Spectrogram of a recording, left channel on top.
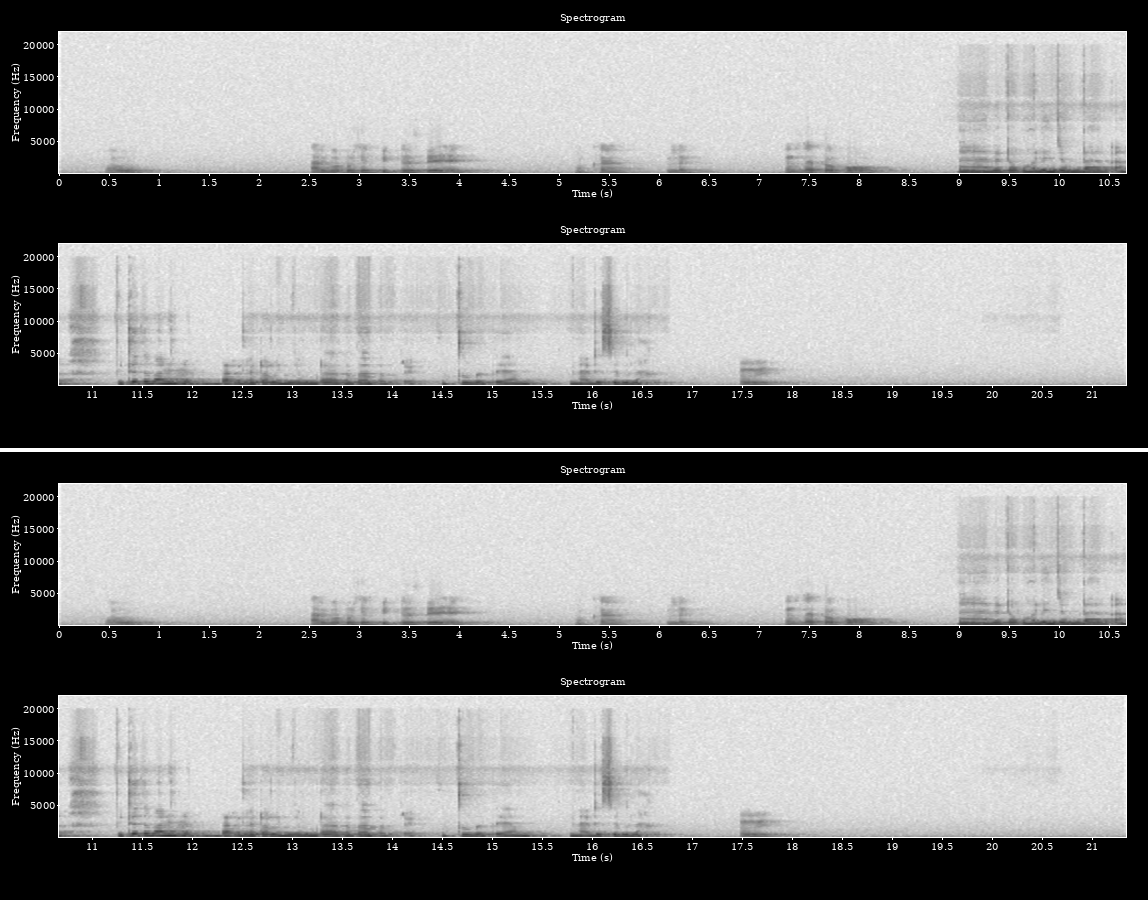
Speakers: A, in the centre; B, on the left.
A: ᱦᱳᱭ ᱾ ᱟᱨ ᱜᱳᱰᱳ ᱡᱮᱹᱞ ᱯᱤᱴᱷᱟᱹ ᱥᱮ ᱚᱱᱠᱟ ᱞᱮᱜ-ᱞᱮᱴᱚ ᱠᱚ
B: ᱦᱮᱸ ᱞᱮᱴᱚ ᱠᱚᱦᱚᱸ ᱞᱤᱧ ᱡᱚᱢ ᱵᱟᱲᱟᱣ ᱠᱟᱜᱼᱟ ᱯᱤᱴᱷᱟᱹ ᱫᱚ ᱵᱟᱝ
A: ᱦᱳᱭ
B: ᱞᱤᱧ ᱡᱚᱢ ᱟᱨᱦᱚᱸ ᱞᱮᱴᱚ ᱞᱤᱧ ᱡᱚᱢ ᱵᱟᱲᱟᱣ ᱟᱠᱟᱫᱟ ᱛᱟᱯᱚᱨᱮ ᱩᱛᱩᱛ ᱠᱟᱛᱮᱢ ᱚᱱᱟ ᱟᱹᱰᱤ ᱥᱮ ᱵᱮᱹᱞᱟ ᱾
A: ᱦᱳᱭ ᱾
B: <inaudible> ᱨᱚᱲ ᱟᱲᱟᱝ ᱫᱚ ᱵᱟᱝ ᱠᱟᱱᱟ ᱾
